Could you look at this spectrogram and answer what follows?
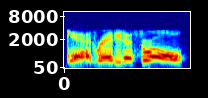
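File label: request grenade, swat female; vo; Counter Strike Model Pack; CS:GO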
